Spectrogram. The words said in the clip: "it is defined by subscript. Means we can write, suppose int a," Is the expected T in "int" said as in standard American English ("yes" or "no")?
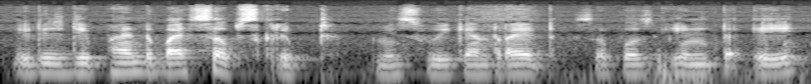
yes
